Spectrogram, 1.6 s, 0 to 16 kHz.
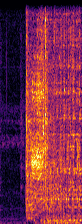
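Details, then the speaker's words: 2003 Snapper rider mower, off idle after electrical repair: engine cranks and tries to kick but won't start, ragged sputtering with popping and flames through the intake; vent tube off, something leaking; reversion suspected, valves to be checked. "keep trying to kick yeah she's trying to kick some of this stuff is leaking out of here this tube is not on that's the vent tube"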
